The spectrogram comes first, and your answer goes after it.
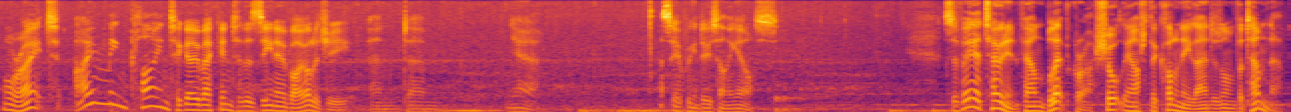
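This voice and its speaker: A man doing casual, low-key game commentary and reading story text aloud as he plays. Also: sing-song, moderate pace, a little mellow, a little hiss or hum. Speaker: gaming channel host. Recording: music behind the voice. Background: game music.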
